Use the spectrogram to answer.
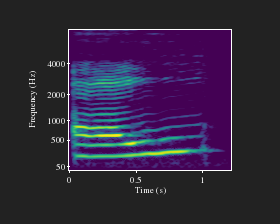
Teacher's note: a actually ends in the e sound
